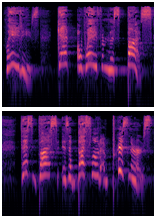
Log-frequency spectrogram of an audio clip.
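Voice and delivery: high, loud reenacted warning; imitated yelling. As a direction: act out a driver yelling people away. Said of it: "and he yells at us".

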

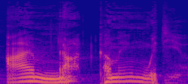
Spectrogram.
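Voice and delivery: lightly voiced stubborn kid, slow; defiant little boy. Little boy refusing to follow his mom, mildly mocked defiance. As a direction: drag the refusal out like a balking child. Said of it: "And the little boy goes".

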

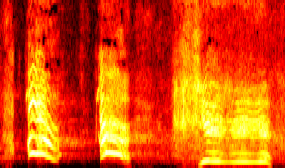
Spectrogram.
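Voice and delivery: high far-off jungle call; hammed-up rainforest animal cry; mock jungle cry. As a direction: sound like the rainforest. Imitating rainforest sounds while asleep.

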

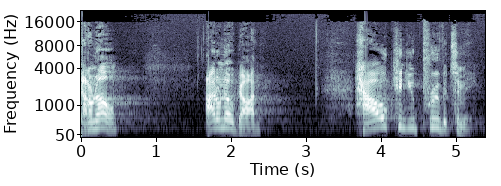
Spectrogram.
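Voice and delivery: a hint of a doubting old priest; doubting Zechariah. Preacher voicing Zechariah's doubt, mildly skeptical. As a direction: question the angel, unsure and wary. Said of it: "That's what he basically saying".

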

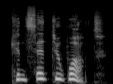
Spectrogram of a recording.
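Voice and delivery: high-pitched, baffled query; bewildered newcomer's high voice; puzzled question. A narrator's reading. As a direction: ask it in surprise, pitch right up.

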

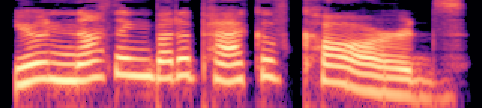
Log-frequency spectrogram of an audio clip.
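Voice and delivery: high-pitched, scornful defiance; indignant storybook exclamation; defiant outburst. A narrator's reading. Alice defies the queen and court.

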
